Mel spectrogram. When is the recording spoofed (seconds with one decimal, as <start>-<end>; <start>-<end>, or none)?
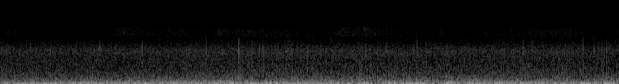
2.6-4.6; 5.3-6.2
